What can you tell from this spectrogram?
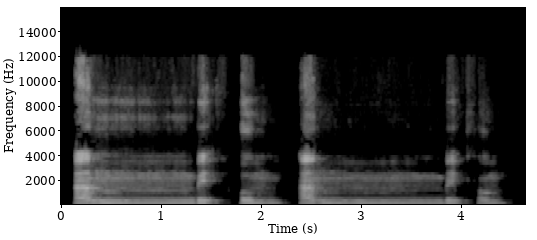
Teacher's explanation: Maka nun atau tanwin diubah menjadi suara mim dan dibaca dengan gunah atau dengung selama 2 harokat. Huruf ikhlab hanya satu yaitu ba. · nun bertemu dengan ba dibaca dengan mendengung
